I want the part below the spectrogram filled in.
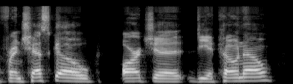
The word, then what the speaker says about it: Francesco Archidiacono: So the artist is Francesco Arcia Diacono, if I'm saying that correctly. – You said that beautifully.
